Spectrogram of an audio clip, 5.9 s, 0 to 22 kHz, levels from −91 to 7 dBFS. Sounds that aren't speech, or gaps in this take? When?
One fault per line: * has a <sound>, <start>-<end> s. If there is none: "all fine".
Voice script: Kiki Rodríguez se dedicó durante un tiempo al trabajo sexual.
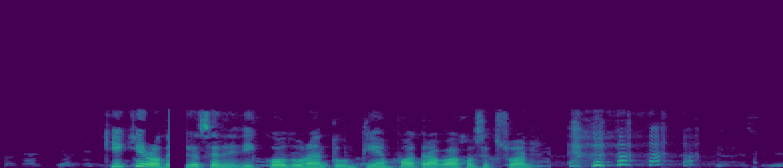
* has a dropout, 1.3-1.4 s
* has a laugh, 4.2-5.3 s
